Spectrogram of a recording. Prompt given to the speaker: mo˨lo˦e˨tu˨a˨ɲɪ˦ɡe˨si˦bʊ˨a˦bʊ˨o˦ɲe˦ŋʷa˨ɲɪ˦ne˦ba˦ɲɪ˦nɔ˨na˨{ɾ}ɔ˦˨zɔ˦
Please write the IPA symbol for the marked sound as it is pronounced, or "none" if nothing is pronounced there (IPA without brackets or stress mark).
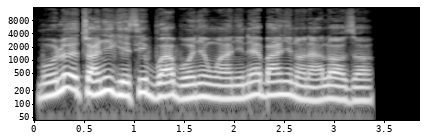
l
